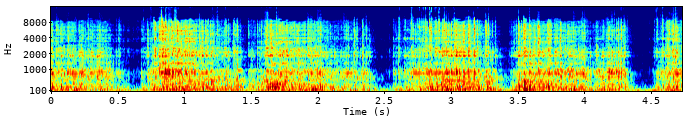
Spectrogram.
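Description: Fingernails scratch the textured lower side of a tall, hollow, lavender plastic studded tumbler with jewel-like studs that appears empty. A dry, bright, raspy scraping runs in several strokes, each broken by a brief pause. Each pass has a soft, low hollow undertone.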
